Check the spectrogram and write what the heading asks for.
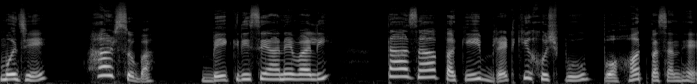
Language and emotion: Urdu, happy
